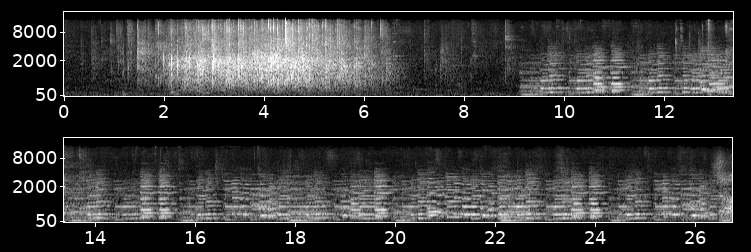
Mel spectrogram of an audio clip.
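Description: Audience applause for about four seconds, then after a short lull a grand piano starts a rhythmic introduction to a choral piece, with low bass notes struck about every two seconds.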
